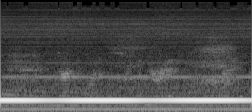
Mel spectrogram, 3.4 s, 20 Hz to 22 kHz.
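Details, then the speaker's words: Playback of a 440 Hz test tone recorded on a calibrated deck, played on a Nakamichi DR3 under repair for no playback and shutting down, compared with a guitar tuner: a steady pure tone beating slowly, under once a second, so tape speed is correct. "oh listen to that that's how close they are I got them both running"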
